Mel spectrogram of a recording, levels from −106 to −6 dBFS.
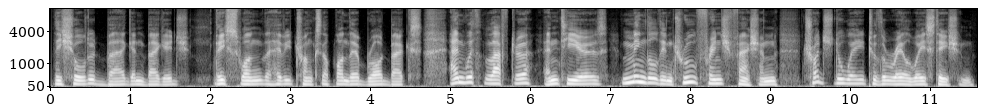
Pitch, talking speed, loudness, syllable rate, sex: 150 Hz, 160 wpm, -17 LUFS, 4.2 syllables/s, male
